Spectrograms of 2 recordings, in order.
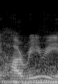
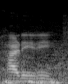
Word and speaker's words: Hariri: I've got with me a good friend, Hadi Hariri. How you doing, buddy? Did I say it right? No, but... How do you say your last name? Hariri.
